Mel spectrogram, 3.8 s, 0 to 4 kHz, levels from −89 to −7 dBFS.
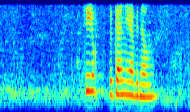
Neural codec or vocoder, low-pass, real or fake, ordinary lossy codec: codec, 24 kHz, 0.9 kbps, WavTokenizer, medium speech release version 1; 3.6 kHz; fake; none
